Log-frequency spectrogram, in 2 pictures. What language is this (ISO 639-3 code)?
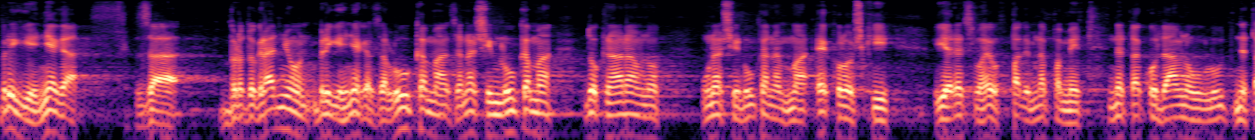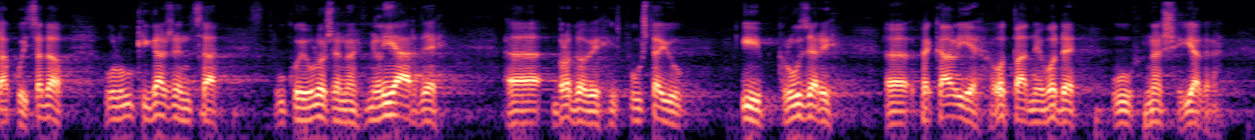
hrv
